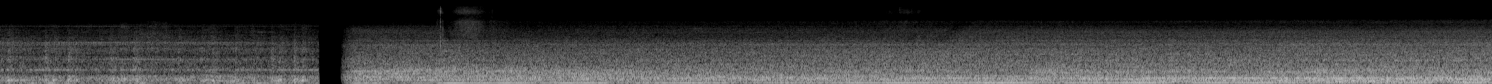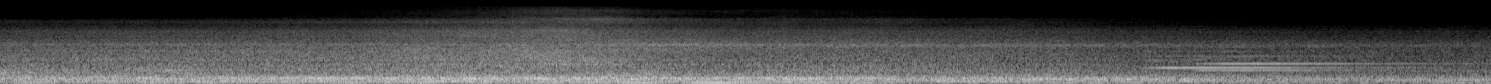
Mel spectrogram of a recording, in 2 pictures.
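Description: Trains in a station: after a brief dropout a few seconds in, the steady deep rumble of a train grows louder to a peak about two-thirds through, then eases off. A few short high tones sound near the end.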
